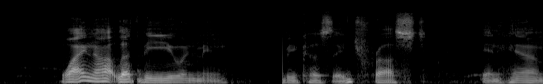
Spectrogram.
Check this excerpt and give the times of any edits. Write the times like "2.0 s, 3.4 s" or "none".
1.4 s, 2.5 s

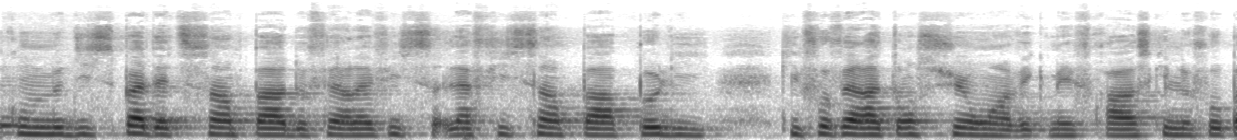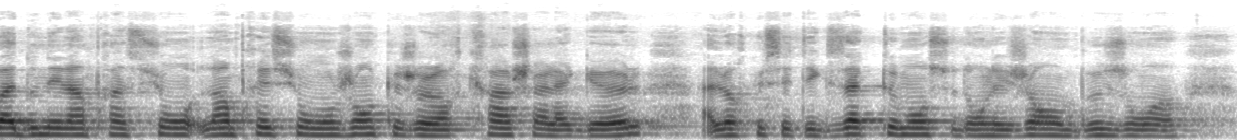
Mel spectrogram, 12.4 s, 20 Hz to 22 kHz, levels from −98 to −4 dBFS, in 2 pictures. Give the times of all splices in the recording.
none

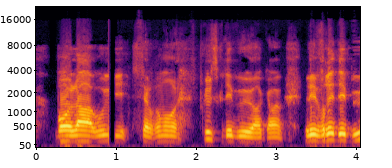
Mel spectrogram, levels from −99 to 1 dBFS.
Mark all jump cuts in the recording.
1.1 s, 2.3 s

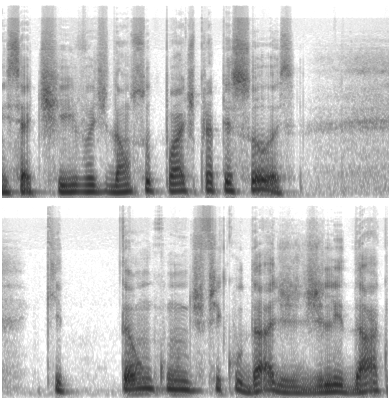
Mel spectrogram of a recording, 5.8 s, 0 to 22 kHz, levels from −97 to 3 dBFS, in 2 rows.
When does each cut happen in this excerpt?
none

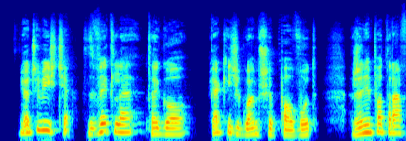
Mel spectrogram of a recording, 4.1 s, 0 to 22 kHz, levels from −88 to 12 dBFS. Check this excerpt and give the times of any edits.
1.5 s

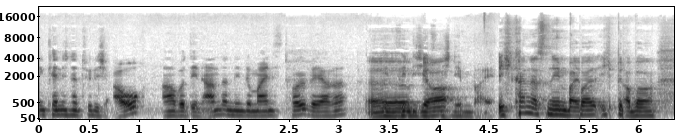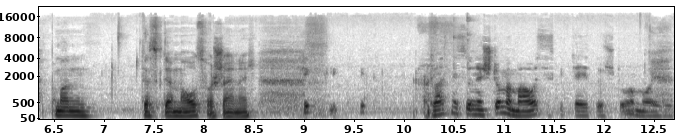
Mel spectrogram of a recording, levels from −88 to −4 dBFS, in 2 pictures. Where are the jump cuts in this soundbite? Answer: 1.1 s, 2.5 s, 3.2 s, 5.4 s, 5.8 s, 6.5 s, 7.6 s

